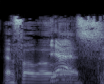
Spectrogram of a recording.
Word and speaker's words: Foos: His name is Gerald Foos. F-O-O-S. Yes. Foos. Foos Fighters.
